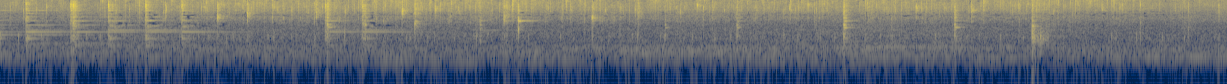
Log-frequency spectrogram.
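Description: Kue cucur batter of rice flour and palm sugar deep-frying in hot oil in an aluminium wok: steady sizzling with frequent sharp crackles, while a bamboo skewer and a metal spoon work the cake in the oil.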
